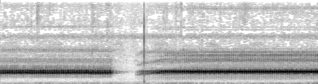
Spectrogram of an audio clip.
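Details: Frogs singing on Lake Houston before a thunderstorm: a dense, steady high trilling chorus that dips briefly to near silence about a third of the way through, then swells back to full strength.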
